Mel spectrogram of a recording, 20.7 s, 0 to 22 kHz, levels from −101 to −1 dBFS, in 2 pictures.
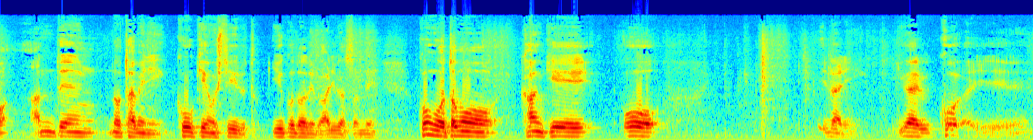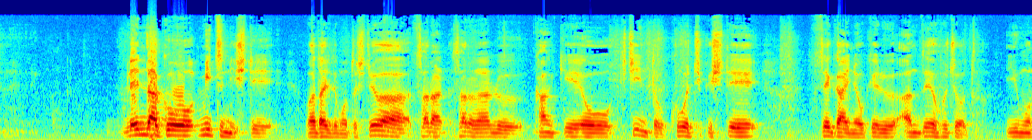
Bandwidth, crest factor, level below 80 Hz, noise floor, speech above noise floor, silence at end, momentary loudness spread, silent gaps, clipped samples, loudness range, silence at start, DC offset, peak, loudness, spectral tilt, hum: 14.5 kHz; 14 dB; -48 dBFS; -43 dBFS; 30 dB; 0 s; 17 LU; none; 0.3%; 8 LU; 0 s; 0.5%; 0 dBFS; -13 LUFS; -4.5 dB/octave; none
